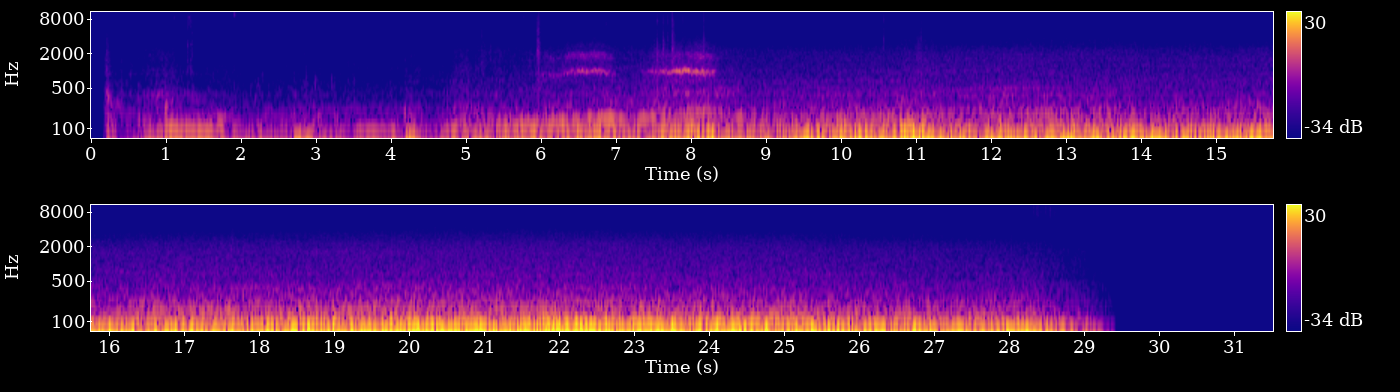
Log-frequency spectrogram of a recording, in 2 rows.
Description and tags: Ford Mustan pulling away on asphalt, tyres screeching // Ford Mustang, lähtö asfaltilla, renkaat ulvovat
Starting motor, pulling away on asphalt tyres screeching, some driving, fade out.
Recorded inside of a car.
Käynnistys autossa, lähtö renkaat ulvoen asfaltilla, ajoa mukana vähän matkaa, häivytys. Nauhoitettu auton sisältä.
Paikka/Place: Suomi / Finland / Nummela.
Aika/Date: 1990.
